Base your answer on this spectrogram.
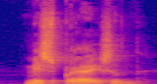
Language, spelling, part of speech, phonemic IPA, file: Dutch, misprijzen, verb, /ˌmɪsˈprɛi̯.zə(n)/, Nl-misprijzen.ogg
- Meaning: to disapprove of, reproach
